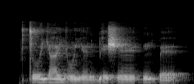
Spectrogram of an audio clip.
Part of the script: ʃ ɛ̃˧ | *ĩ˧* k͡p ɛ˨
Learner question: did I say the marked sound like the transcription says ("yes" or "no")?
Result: yes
